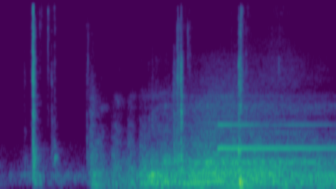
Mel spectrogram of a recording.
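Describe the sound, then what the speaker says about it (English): A car starting up: a couple of sharp clicks and thumps, then the engine catches and settles into a steady idle that stays moderately loud, with a thin whine and a brief knock partway through. "I got to start the car because I'm about to get out of here."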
